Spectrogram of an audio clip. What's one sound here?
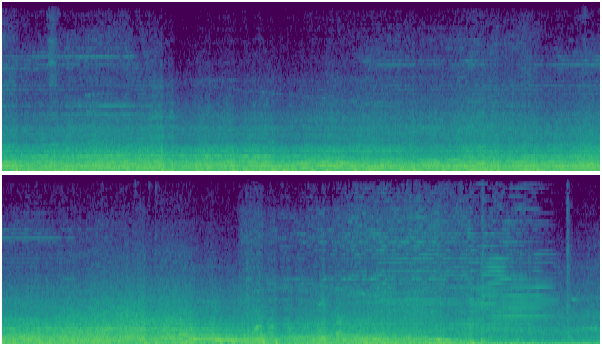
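A tram rumbles and hums loudly as it rolls along the tracks.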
